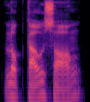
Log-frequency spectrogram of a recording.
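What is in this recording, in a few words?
"綠豆爽", Cantonese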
